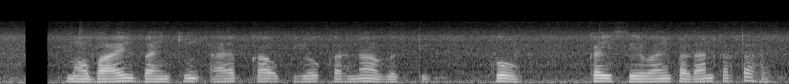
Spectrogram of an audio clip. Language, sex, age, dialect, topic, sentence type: Hindi, male, 18-24, Awadhi Bundeli, banking, statement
